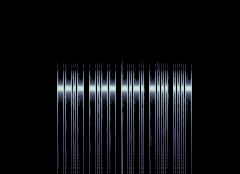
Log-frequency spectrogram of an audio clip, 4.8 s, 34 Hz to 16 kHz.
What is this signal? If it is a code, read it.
Morse code, heard as a keyed tone, about 30 wpm, 700 Hz. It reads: QYCBV
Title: Code Groups - 5 Letters - 30wpm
